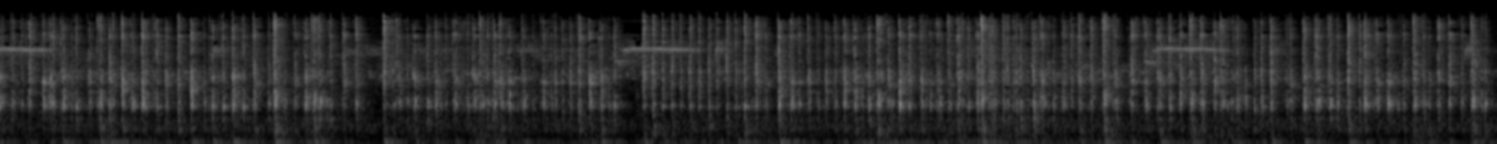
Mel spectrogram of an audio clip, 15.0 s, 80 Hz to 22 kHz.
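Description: Both hands rapidly type with their fingertips on the plastic keycaps of a white, backlit RGB mechanical computer keyboard that sits on a desk with a padded wrist rest. The result is a dense, steady stream of short, bright clacks centered around 1.3 kHz, with brief pauses near 4 and 6 seconds. Each keystroke is crisp and dies away almost instantly.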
